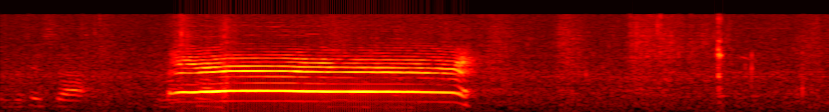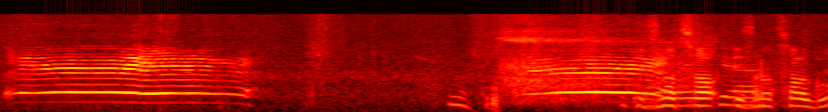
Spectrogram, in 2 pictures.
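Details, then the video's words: Calf screaming while being eaten alive by Komodo dragons during a live feeding. Three loud, harmonic, bleating cries of about two seconds each, separated by quiet gaps; the last one is wavering and broken. "Komodo Dragons eating a calf alive Screaming"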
